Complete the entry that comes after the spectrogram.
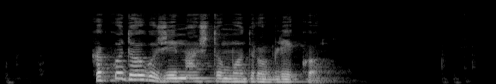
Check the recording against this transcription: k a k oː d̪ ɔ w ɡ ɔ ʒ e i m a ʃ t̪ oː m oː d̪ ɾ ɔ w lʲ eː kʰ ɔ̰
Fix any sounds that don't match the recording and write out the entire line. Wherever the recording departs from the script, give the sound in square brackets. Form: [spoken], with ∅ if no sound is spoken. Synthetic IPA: k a k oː d̪ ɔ w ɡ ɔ ʒ e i m a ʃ t̪ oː m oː d̪ ɾ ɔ [b] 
